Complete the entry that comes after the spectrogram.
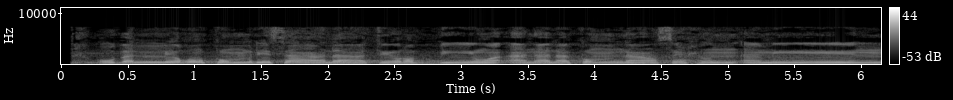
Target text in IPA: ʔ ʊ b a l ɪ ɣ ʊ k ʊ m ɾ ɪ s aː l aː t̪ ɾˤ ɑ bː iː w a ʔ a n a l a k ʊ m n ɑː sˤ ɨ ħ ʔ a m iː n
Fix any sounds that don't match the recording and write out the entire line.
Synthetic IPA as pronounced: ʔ ʊ b a lː ɪ ɣ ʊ k ʊ m ɾ ɪ s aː l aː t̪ ɾˤ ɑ bː iː w a ʔ a n a l a k ʊ m n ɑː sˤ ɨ ħ ʔ a m iː n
